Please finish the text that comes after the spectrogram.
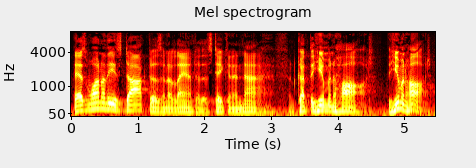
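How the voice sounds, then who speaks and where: A man's voice: on the low side, sing-song, normal speed, a bit bright. A man voicing a shrewd, brooding one-armed young drifter with a firm, nasal voice.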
